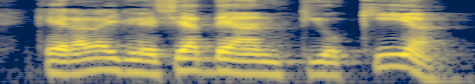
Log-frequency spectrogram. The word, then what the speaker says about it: Antioquía: era la iglesia de Antioquía, no Antioquia, no, Antioquía, se escribe igual, pero con tilde en la I, en la iglesia de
